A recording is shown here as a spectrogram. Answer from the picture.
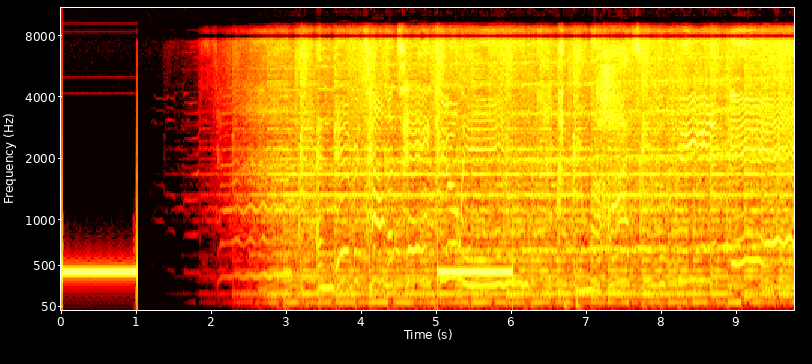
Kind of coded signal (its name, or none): telephone call progress tone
